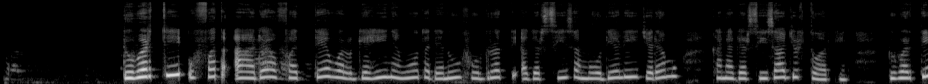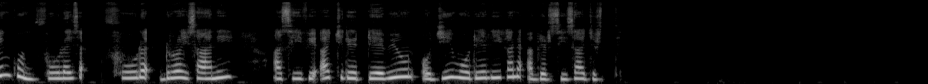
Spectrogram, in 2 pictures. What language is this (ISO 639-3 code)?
orm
